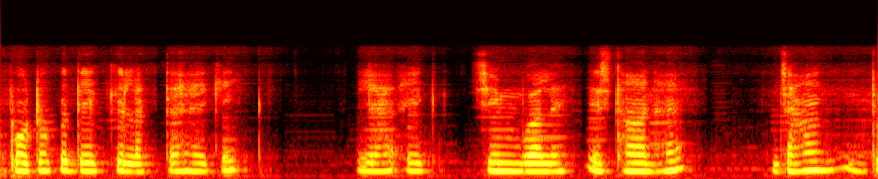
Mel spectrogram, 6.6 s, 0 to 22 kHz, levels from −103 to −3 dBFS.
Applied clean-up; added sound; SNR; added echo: neural separator model SepFormer DNS4.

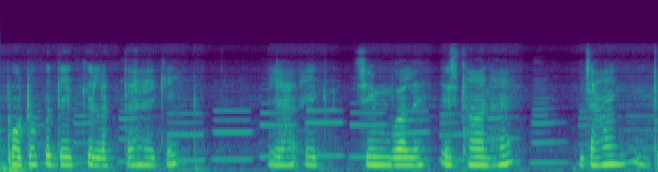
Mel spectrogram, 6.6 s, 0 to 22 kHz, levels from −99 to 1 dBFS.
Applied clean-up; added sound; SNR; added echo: none; Wind instrument, woodwind instrument; 19 dB; reverberation time 0.2 s.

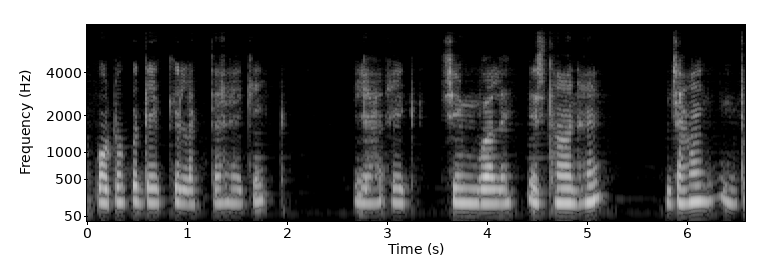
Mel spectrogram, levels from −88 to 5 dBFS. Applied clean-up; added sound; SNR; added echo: neural mask model DeepFilterNet 3.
